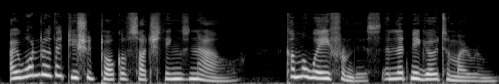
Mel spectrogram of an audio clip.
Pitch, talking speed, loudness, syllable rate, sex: 250 Hz, 250 wpm, -16 LUFS, 5.4 syllables/s, female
